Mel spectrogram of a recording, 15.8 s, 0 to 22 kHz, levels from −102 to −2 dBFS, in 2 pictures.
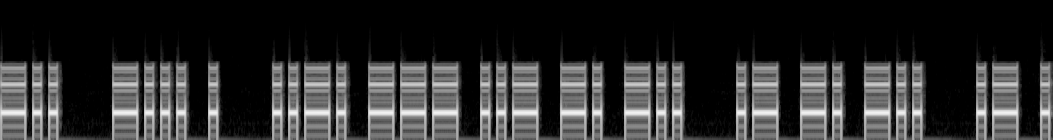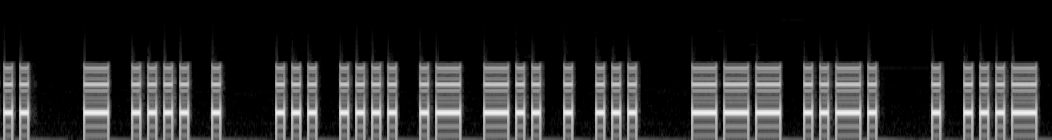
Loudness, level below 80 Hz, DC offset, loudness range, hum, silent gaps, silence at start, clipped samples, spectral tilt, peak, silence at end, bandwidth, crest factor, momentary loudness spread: -16 LUFS; -52 dBFS; under 0.1%; 2 LU; none; none; 0 s; under 0.1%; -7.5 dB/octave; -10 dBFS; 0.1 s; 4.1 kHz; 6 dB; 7 LU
